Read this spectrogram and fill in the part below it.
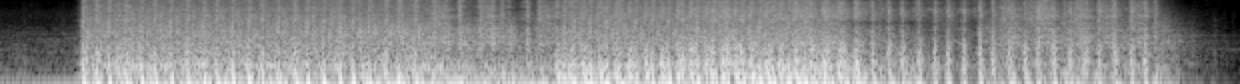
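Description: Sustained, loud machine gun fire from a battle royale shooter, several automatic weapons rattling in dense continuous bursts for about seven seconds with no voices.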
